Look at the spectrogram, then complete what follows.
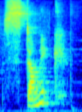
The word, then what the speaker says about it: stomach: Words like stomach and ache. The CH in all of these words is pronounced like a K sound.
